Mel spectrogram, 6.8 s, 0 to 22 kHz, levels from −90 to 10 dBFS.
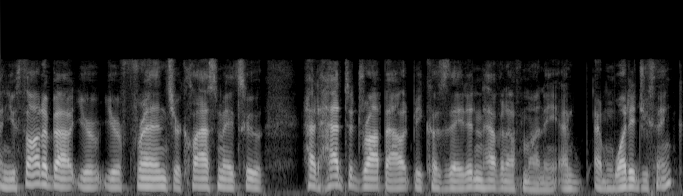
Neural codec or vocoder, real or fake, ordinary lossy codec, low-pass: vocoder, 44.1 kHz, 128 mel bands every 256 samples, BigVGAN v2; fake; MP3, 64 kbps; 7.2 kHz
